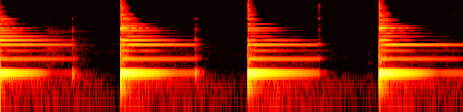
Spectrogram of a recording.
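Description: A single ukulele A string plucked four times at an even, slow pace, each note ringing clearly and decaying before the next, close and alone with no talking.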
